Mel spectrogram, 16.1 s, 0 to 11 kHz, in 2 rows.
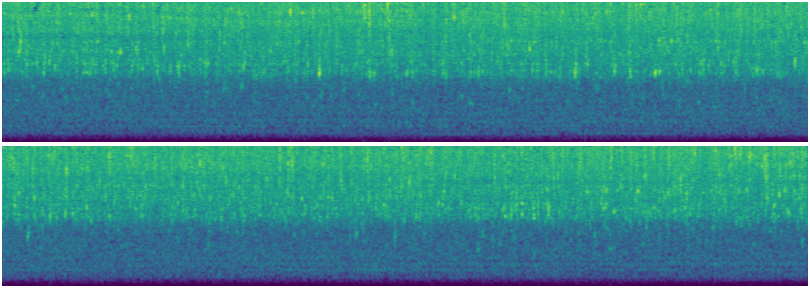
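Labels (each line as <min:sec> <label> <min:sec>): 0:00.0 Water flowing calmly. 0:16.1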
